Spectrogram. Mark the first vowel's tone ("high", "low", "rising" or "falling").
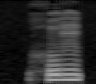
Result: high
